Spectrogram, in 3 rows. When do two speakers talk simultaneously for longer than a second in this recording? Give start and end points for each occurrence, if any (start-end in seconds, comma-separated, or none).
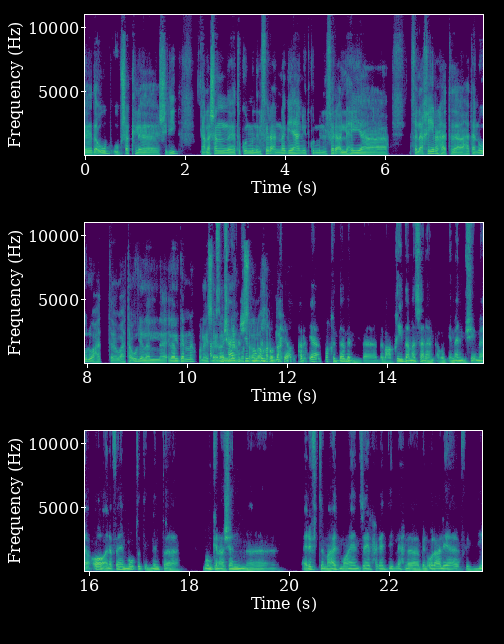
10.6-11.9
